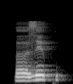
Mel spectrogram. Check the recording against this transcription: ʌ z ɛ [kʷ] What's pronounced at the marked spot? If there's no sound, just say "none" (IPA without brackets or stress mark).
kʷ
